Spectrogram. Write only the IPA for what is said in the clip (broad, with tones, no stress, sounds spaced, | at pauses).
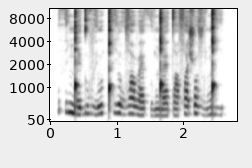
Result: θ i̤˥ ŋ͡ǃ e˩˧ d̪ u˥˧ v e̤˧ l u˥˧ ǃʰ i̤˥ l o̤˧ zˤ æ˥˧ β æ˩˧ θ o̤˩˧ ŋ͡ǃ æ˩˧ t æ˩˧ sˤ æ˥˧ ʃ u˥˧ zˤ ṳ˧˩ ŋ͡ǃ i̤˥˧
